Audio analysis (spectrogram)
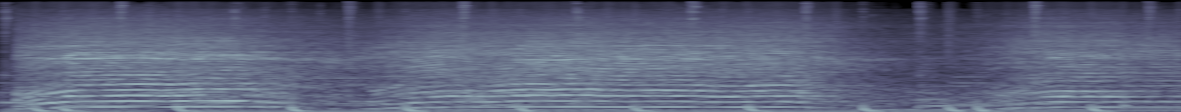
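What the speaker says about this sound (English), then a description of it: "The chainsaw in the background, it kind of hurts my heart hearing that." A chainsaw revving up and down in repeated bursts, its engine whining and bogging as it cuts, fairly close and loud.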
